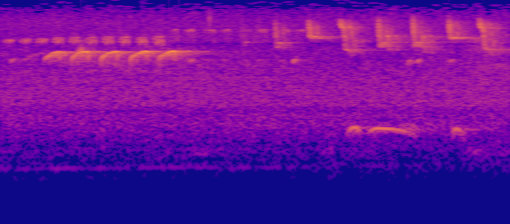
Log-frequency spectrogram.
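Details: Song thrush outside a window repeats a short, clear whistled phrase four times in quick succession, then higher scratchy notes, with a lower hooting call and soft background hiss.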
